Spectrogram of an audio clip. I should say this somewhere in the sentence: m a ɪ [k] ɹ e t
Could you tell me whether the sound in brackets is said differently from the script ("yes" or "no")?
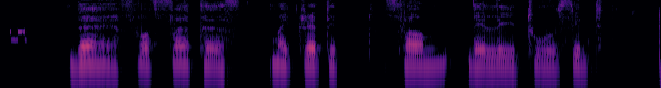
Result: yes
